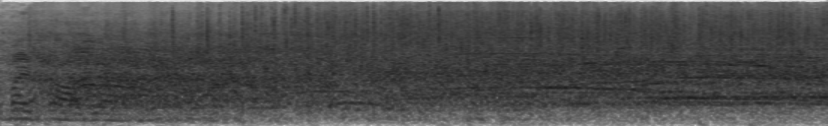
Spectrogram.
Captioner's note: applause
